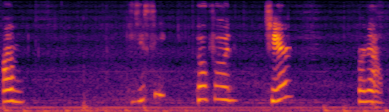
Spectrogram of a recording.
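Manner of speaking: slow, careful, unhurried half-whisper. Greeting a returning companion in a sleeping camp: half-whispering. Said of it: "whispering, by the way".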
